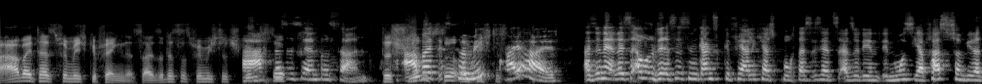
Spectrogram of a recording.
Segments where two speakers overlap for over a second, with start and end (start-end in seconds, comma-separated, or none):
3.8-5.1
